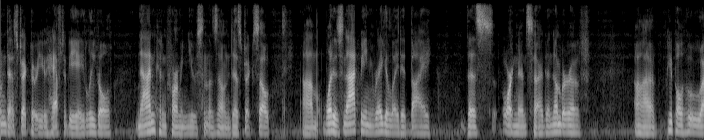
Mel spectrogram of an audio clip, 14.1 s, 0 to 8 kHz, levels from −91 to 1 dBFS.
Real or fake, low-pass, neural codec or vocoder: fake; 7.2 kHz; codec, 24 kHz, 3 kbps, HILCodec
